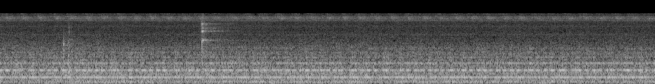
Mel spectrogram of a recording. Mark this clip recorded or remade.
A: recorded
